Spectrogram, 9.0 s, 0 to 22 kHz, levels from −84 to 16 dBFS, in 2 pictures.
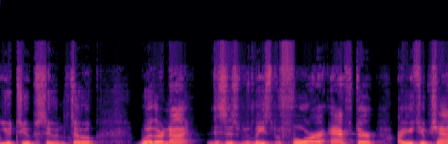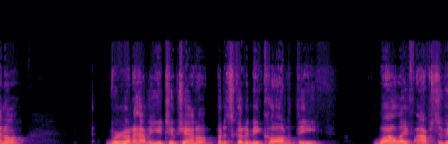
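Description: Short concealed packet loss occurs at 2.11 to 2.15 s and 6.49 to 6.53 s. About 20 ms of speech arrived too late each time. The decoder extrapolated the last sound, leaving a brief smear.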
